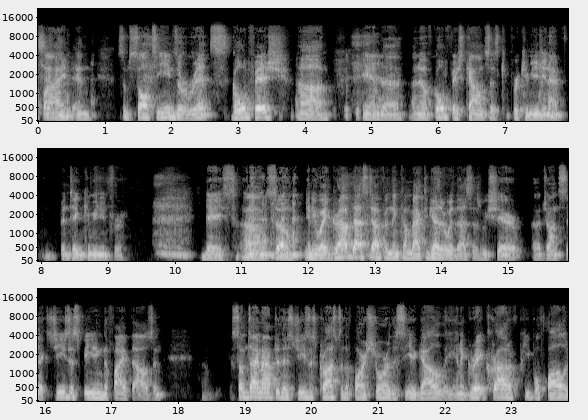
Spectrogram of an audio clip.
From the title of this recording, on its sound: Zoom Church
